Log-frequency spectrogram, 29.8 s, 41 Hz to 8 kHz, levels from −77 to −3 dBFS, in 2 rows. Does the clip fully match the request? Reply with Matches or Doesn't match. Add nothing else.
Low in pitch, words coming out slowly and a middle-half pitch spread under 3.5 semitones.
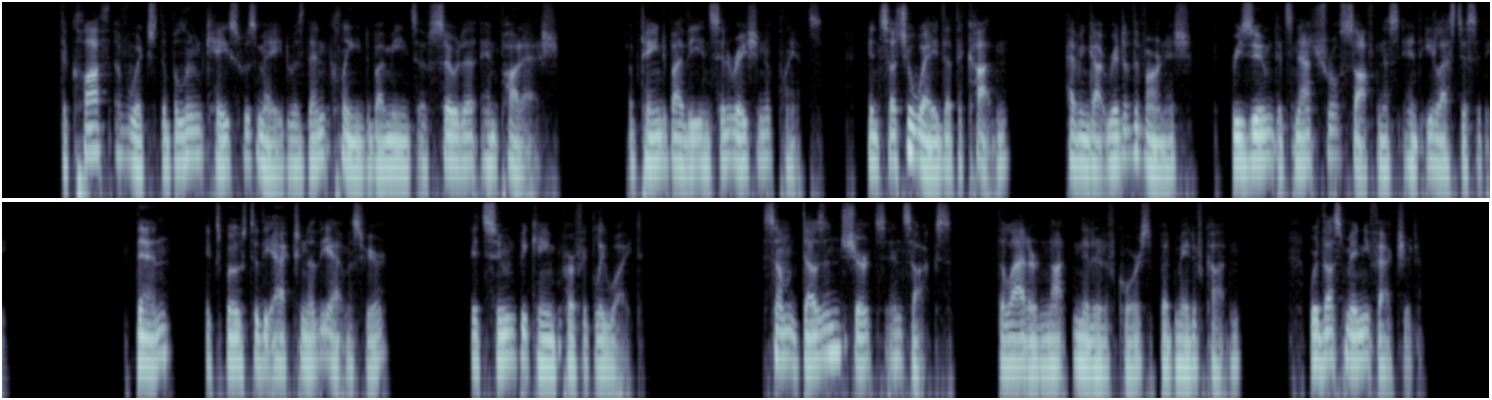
Doesn't match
